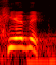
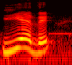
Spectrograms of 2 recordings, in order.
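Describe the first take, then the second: First: The first sound is a harsh j sound. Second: The first sound is silent, with no consonant.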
